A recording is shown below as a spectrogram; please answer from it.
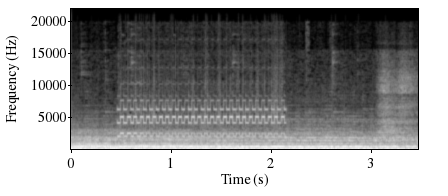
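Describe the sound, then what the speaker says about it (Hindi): A steady electronic ringtone with repeating tonal chimes plays for a few seconds, loud and close against a humming background. "आई का फोन आ रहा है।"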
